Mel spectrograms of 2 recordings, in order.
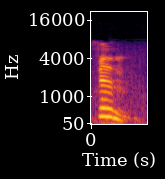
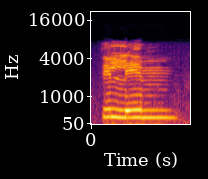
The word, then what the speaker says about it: film: we don't have them so f i l m l m we don't know so we'll say film FM fim we'll say something else trying to pronounce that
